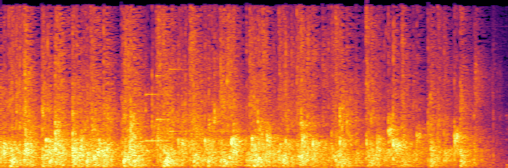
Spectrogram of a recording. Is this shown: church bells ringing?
no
